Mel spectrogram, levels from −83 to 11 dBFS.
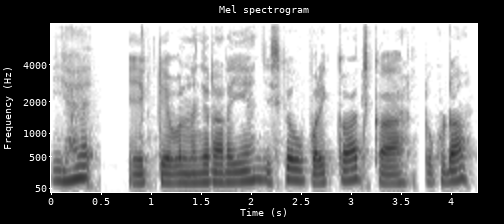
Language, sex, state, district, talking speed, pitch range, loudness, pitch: Hindi, male, Uttar Pradesh, Saharanpur, 185 wpm, 115-145 Hz, -17 LUFS, 125 Hz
